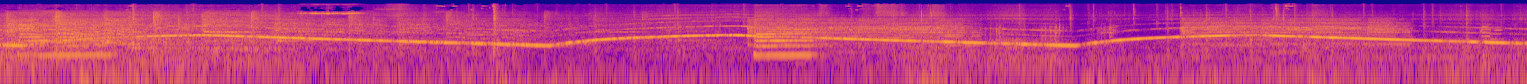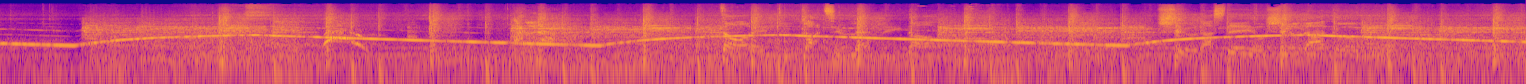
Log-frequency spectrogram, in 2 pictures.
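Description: Fire engine's wailing siren, rising quickly and then falling slowly in a cycle of about five seconds, heard from inside the cab over road noise.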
